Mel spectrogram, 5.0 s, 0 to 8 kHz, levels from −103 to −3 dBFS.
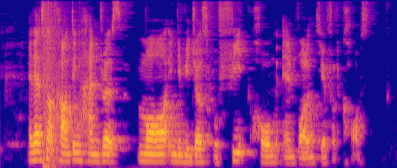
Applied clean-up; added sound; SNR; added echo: classical method Wiener filter.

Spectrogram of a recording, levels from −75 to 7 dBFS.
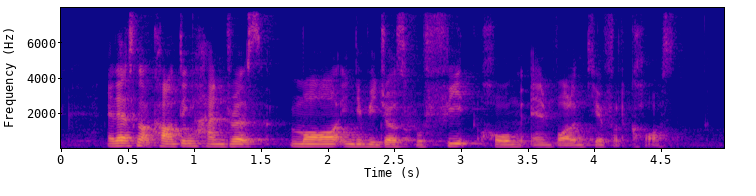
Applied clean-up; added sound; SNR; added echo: none; none; none; none.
